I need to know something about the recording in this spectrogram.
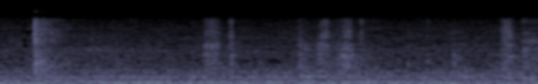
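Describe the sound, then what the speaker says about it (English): A Zebra Mildliner dark gray pen writing on paper, a quiet continuous scratchy rub with faint stroke ticks, close and alone. "I want to just write the Mildliner part."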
